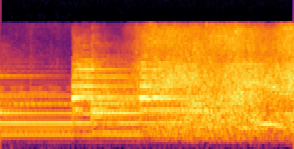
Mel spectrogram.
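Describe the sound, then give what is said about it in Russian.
Church bells ring in a bell tower at Easter: loud, overlapping clangs that build from a clear, sustained ringing tone into a dense, shimmering wash of bell tones. “В течение всего дня все желающие могут приложить свою руку к колоколам на нашей колокольне.”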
